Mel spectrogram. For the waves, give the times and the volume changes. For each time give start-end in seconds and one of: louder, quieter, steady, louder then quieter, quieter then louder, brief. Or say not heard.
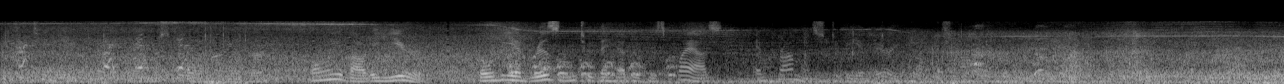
0.0-12.8 quieter then louder.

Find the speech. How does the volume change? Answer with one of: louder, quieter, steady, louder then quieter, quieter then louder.
louder then quieter.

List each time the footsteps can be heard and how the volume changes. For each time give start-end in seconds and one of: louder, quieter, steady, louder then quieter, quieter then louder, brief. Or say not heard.
not heard.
